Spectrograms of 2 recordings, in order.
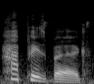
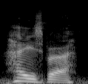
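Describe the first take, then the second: First: It sounds like Happis-burg, with every part sounded. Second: It sounds like Haysborough, shorter and contracted. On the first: The speaker calls it wrong. "you would think it's called Happisburgh" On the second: The speaker calls it right. "obviously this is spelt Haysborough"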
